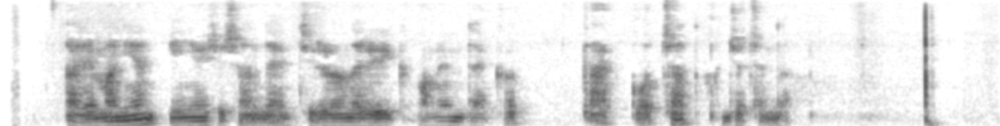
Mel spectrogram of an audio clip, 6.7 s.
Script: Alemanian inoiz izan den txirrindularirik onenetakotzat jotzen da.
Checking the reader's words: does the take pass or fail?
pass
